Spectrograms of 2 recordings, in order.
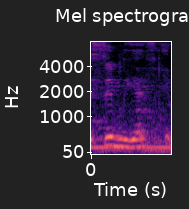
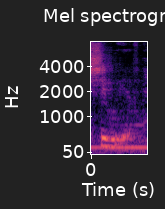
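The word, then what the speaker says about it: Shibboleth: They would say Siblioth when it's Shiblioth.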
